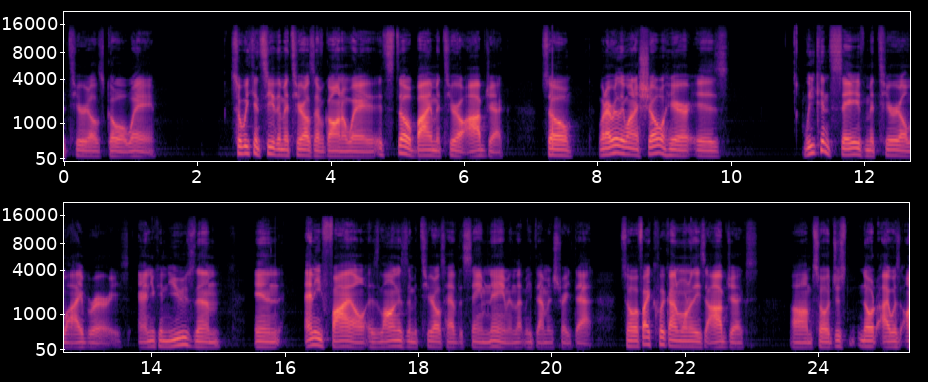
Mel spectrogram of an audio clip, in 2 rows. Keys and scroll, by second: 0.9 ctrl+o.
